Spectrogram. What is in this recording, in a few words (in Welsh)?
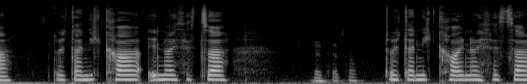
"nico", Welsh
